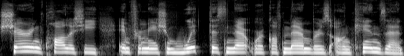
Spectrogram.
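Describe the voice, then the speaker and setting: A woman talks at a fairly quick pace in a medium pitch with ordinary pitch variation. The recording is very clean with a silent background, dry and close with no echo. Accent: Irish. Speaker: journalist turned tech entrepreneur. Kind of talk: interview conversation.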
